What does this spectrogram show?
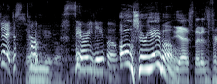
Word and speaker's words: Sarajevo: Oh, Sarajevo. Yes, that is the correct pronunciation.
